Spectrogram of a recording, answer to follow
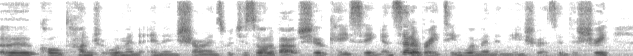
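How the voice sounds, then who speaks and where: A woman with a fairly low pitch speaks with a slight Polish accent. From Poland. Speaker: insurance consultant and podcast host. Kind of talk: podcast interview.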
